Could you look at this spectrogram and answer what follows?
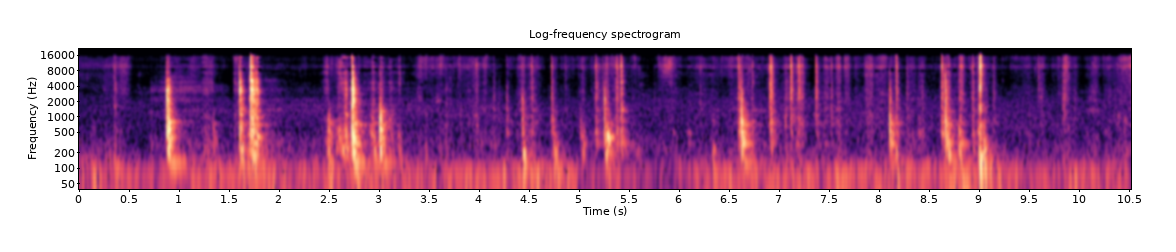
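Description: About ten sharp metal clinks and knocks at irregular intervals as a steel combination wrench is fitted onto a rusted hydraulic hose fitting and worked against the neighbouring steel lines.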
